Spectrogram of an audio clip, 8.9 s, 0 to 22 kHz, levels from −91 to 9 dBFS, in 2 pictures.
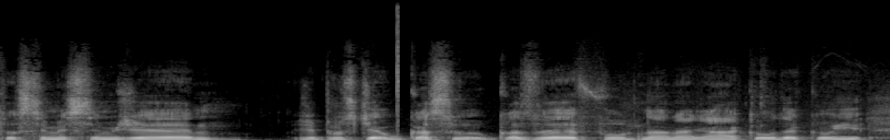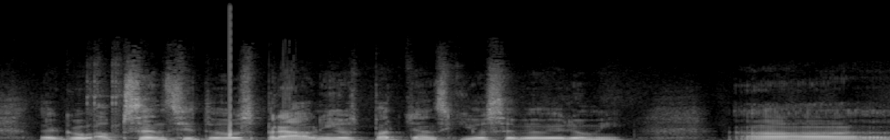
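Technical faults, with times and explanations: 1.98 s and 5.59 s, electrical switching spike: a sharp snap lands after "myslím že že prostě" and again after "nějakou takový takovou absenci", the second louder, peaking near -10 dBFS against about -15 dBFS. Likely a nearby switch or discharge arcing onto the line. Waveform shows needle-thin spikes; spectrogram, full-height vertical lines.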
